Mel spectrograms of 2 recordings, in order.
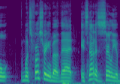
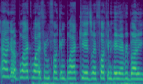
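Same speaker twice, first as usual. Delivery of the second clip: goblin voice pushed up very high in pitch; 10 semitones higher than usual. Imitating Bill Burr while arguing about his looks: Bill Burr voice. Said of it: "Have you heard his voice?".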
